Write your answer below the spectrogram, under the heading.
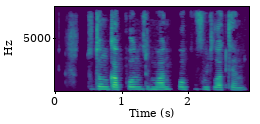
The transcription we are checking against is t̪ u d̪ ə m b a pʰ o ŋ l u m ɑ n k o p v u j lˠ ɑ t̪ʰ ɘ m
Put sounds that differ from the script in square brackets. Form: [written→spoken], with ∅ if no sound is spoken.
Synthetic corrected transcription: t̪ u d̪ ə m [b→ɡ] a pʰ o [ŋ→n] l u m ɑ n [k→p] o p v u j lˠ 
